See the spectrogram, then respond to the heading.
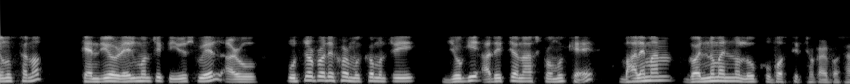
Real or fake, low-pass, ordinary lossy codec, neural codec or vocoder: fake; 3.6 kHz; AAC, 32 kbps; autoencoder, 48 kHz, 32 numbers a frame, DAC-VAE, trained on Japanese speech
